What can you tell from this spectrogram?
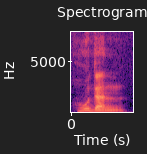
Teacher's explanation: हुदयन नहीं पढ़ेंगे क्योंकि यह या भी नहीं पढ़ा जाता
